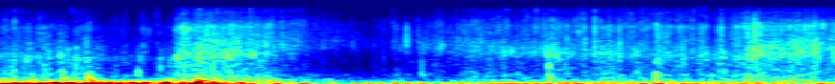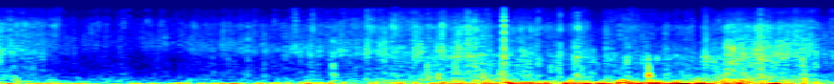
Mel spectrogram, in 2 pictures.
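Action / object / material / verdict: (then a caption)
scrape / konjac sponge puff rubbed on a microphone / konjac / none. A small, soft, damp, porous green teardrop-shaped konjac puff, held in the fingers, is rubbed and squished over the silicone ear of a dummy-head microphone. It makes a continuous low, muffled rumbling rub with faint wet crackles and bright, hissy squish textures. The sound is loudest at the start, eases through the middle in slow waves, and swells again near the end.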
